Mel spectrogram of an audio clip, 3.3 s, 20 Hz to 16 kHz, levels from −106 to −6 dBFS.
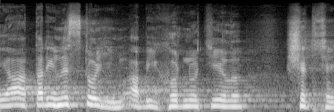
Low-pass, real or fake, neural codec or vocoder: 14.4 kHz; real; none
